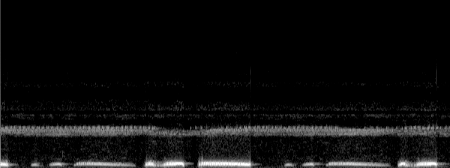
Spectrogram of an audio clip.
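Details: A spotted dove kept as a 'lambung kuk' decoy coos in laga style: soft low notes, then loud stuttered phrases and long rolling coos. A faint constant high whine sounds in the background.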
